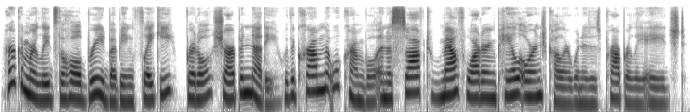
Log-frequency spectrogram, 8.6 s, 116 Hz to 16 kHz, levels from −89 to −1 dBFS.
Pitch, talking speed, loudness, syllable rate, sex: 220 Hz, 215 wpm, -18 LUFS, 5.5 syllables/s, female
